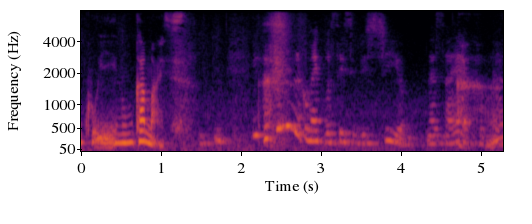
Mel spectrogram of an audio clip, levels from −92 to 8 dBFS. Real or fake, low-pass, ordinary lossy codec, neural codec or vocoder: real; none; none; none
